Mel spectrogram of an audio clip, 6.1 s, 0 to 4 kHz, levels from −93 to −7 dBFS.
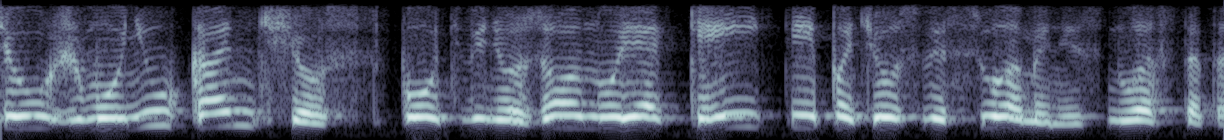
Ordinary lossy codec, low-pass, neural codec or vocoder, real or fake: AAC, 32 kbps; 3.6 kHz; vocoder, 44.1 kHz, 128 mel bands every 256 samples, BigVGAN v2; fake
